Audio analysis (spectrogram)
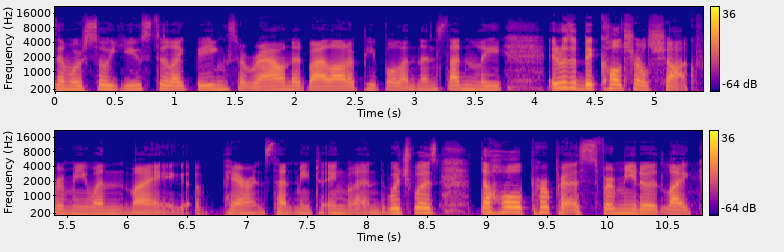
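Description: A woman in her thirties from Iran, a guest telling her story in a casual interview, expressive and full of "like". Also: fairly low pitch, clear, resonant tone, no room sound, clean studio sound. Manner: expressive, fillers like "like".

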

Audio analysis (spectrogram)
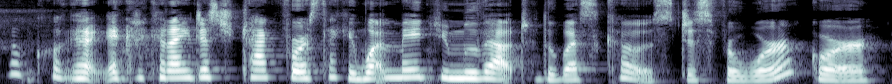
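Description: A woman's voice: high voice, expressive, a little fast, sharp tone. A woman from New York co-hosting a podcast, interviewing a guest in an upbeat, enthusiastic way. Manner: enthusiastic and upbeat, saying brilliant often. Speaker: podcast co-host. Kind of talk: conversational interviewing.

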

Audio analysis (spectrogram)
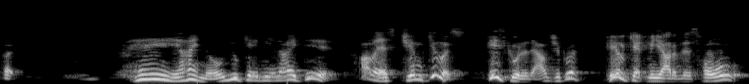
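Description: A man's voice: high voice, moderate pace, slightly rough, soft background music, heavily acted. An actor playing a blustering, proud but hapless working-class father in a 1940s radio comedy. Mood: stubborn. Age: middle-aged. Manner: excitable, stammering. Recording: dull vintage 1940s radio recording.

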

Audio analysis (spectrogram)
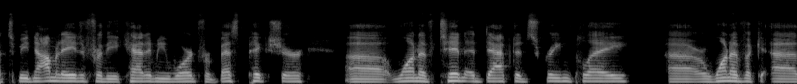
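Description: Man, podcast co-host, medium-pitched voice, halting trivia reading, casual chat, dry close recording. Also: no room sound.

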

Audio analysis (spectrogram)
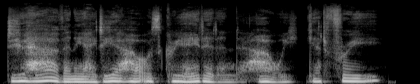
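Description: An actress playing a cool, intelligent heroine with a husky voice in an audio drama. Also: female voice, very deep voice, moderate pace, a little mellow, full character voice. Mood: cool, measured.

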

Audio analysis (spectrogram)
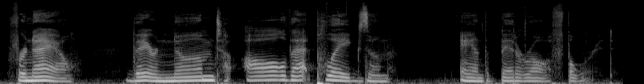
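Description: A woman's voice: deep voice, takes it slowly, warm tone, no echo, studio quality. A woman voicing a sardonic older female healer in a storybook, plainspoken and folksy. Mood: weary, matter-of-fact.

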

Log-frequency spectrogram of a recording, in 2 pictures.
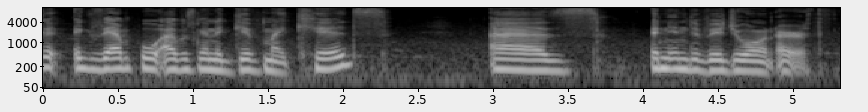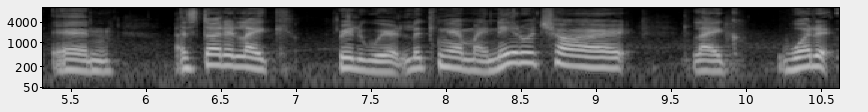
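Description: Low-voiced woman, relaxed and reflective. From New York, raised in the Bronx. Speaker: guest, mutual aid organizer. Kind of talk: casual interview conversation.

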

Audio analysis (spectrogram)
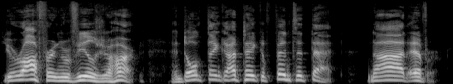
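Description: A man voicing a wise elderly woman farmer who speaks gently and folksily, calling others honey and sweetie. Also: high voice, expressive, normal speed, voice pushed up. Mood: gentle. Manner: gentle folksy drawl with endearments.

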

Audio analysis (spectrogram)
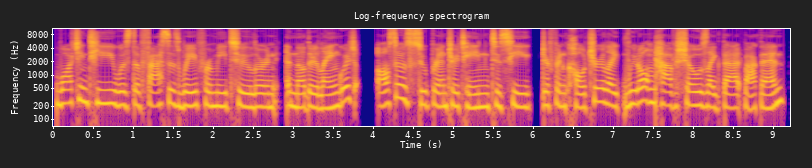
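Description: A woman's voice: medium pitch, moderate pace, hardly any pauses, darkish tone, no echo, clean studio sound. Earnest young woman co-hosting a podcast. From Vietnam. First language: Vietnamese. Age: 20s. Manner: earnest, reflective, flowing. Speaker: podcast co-host. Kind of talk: casual chat.

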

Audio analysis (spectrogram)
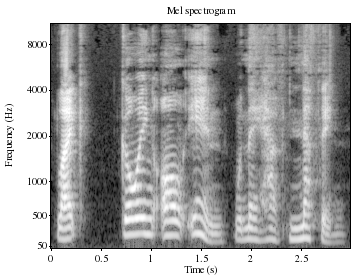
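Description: A confident young woman card player, as a female narrator puts her on, speaks in a very low voice with lively swings of pitch. She is cool and bossy, teasing the people around her as she tells them what to do. It is storybook dialogue. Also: slow pace, full character voice. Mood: smug, instructing.

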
